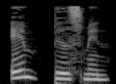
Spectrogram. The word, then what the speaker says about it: embedsmænd: Pronounced. Embedsmænd. Dash. Em. As in embrace, beds with a soft d, and men, as in the English word.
